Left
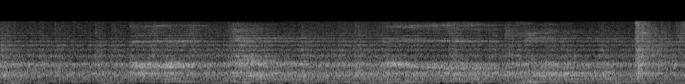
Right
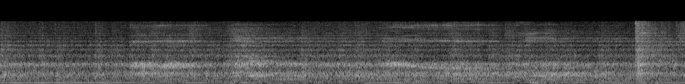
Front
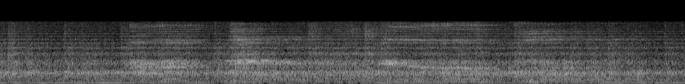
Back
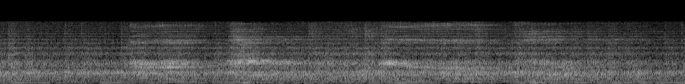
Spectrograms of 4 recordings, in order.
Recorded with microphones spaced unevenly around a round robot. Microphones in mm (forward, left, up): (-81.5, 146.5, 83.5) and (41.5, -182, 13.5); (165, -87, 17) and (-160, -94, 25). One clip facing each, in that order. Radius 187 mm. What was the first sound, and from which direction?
Snoring, 20° left.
